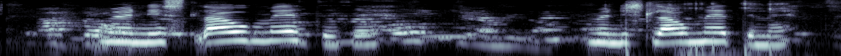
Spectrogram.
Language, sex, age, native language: Icelandic, female, 10, Icelandic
